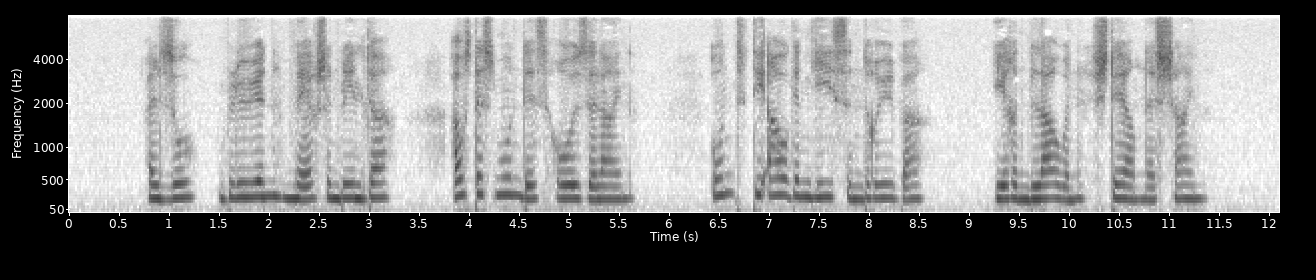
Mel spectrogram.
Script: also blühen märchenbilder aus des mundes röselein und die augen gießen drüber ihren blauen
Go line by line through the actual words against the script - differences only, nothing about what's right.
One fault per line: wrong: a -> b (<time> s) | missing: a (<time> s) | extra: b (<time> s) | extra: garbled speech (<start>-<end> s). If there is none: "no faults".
no faults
